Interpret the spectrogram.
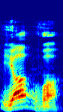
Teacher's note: इनको बोलने से मुख द्वार बहुत सकरा हो जाता है और हवा स्वर के समान मध्य से निकल जाती है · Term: अर्ध स्वर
